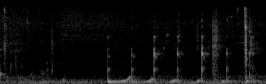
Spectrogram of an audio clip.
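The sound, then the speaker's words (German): Fruity, citrus-scented beer is poured into a glass, turning dark yellow-gold with plenty of foam. It is heard quietly as a soft run of glugs and small crackling clicks from the foam, with no one speaking. “Ich gieße mal ein.”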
